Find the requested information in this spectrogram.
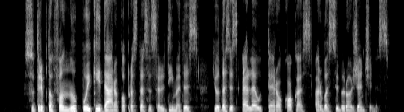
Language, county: Lithuanian, Vilnius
